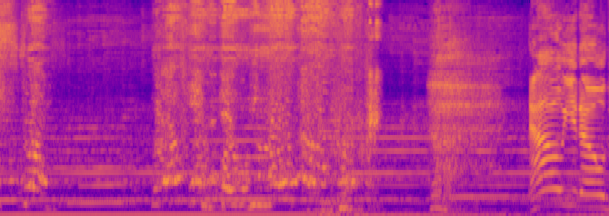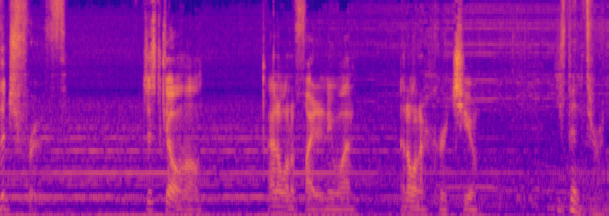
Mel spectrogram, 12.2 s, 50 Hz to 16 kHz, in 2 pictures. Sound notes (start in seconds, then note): 4.3 sigh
